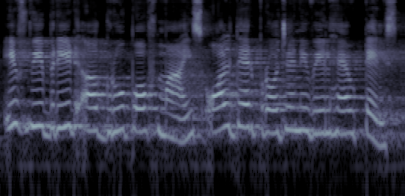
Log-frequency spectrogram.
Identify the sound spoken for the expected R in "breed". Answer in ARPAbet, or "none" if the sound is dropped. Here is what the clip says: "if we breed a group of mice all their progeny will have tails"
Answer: R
